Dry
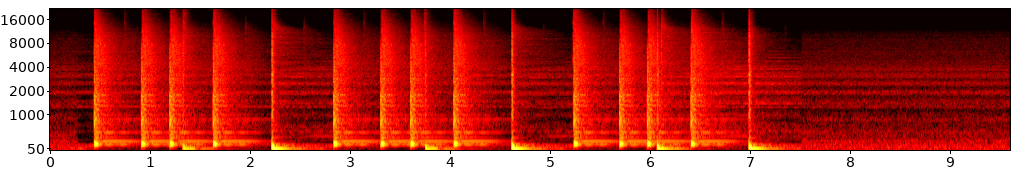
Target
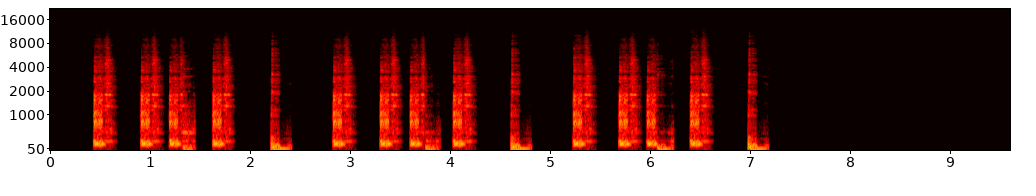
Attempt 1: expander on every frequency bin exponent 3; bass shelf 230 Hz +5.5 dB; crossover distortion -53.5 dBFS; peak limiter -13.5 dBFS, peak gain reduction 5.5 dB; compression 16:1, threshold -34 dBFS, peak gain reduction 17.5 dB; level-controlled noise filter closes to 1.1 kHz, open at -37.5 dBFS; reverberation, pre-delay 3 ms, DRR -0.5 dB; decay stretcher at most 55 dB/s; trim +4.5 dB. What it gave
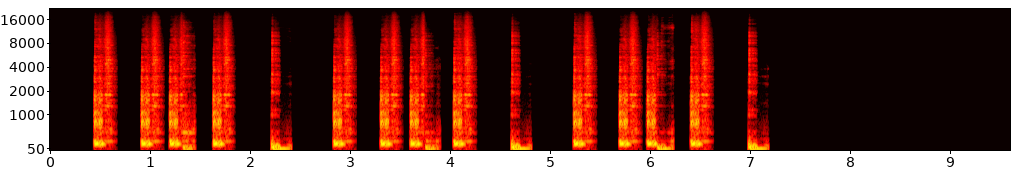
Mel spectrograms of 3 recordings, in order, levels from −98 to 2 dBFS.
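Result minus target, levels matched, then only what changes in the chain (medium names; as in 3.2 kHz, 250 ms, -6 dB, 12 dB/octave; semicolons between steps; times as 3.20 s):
compression: peak gain reduction -10 dB
change: compression 16:1, threshold -44.5 dBFS, peak gain reduction 27.5 dB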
